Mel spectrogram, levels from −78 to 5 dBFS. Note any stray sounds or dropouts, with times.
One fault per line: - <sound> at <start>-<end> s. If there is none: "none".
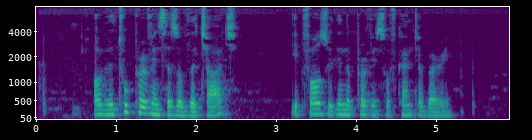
none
